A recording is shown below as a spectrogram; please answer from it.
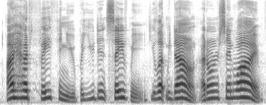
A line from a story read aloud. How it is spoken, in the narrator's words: he exclaimed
